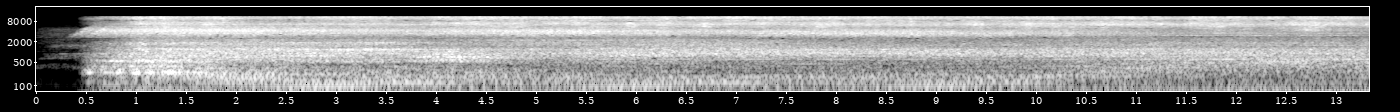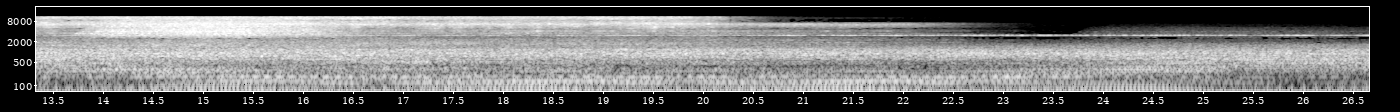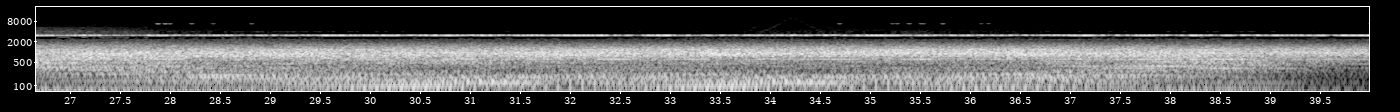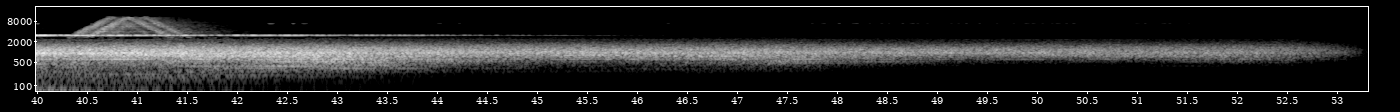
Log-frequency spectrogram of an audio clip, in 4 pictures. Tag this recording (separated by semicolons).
artificial; drone; multisample; pad; soundscape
